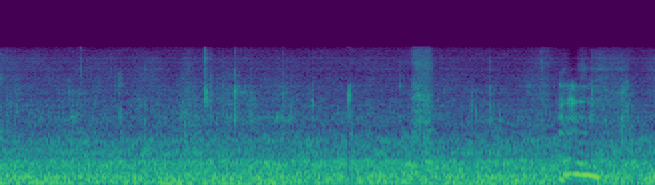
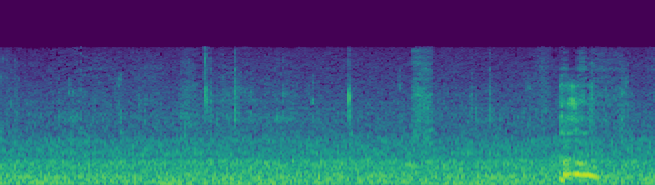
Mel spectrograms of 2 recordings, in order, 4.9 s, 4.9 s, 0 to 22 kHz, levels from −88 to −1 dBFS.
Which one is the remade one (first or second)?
first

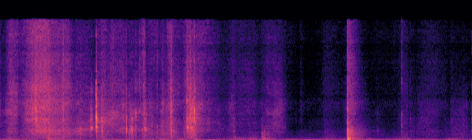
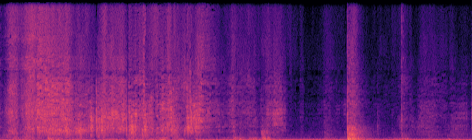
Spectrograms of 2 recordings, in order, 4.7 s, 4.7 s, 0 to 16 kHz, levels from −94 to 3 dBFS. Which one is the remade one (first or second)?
first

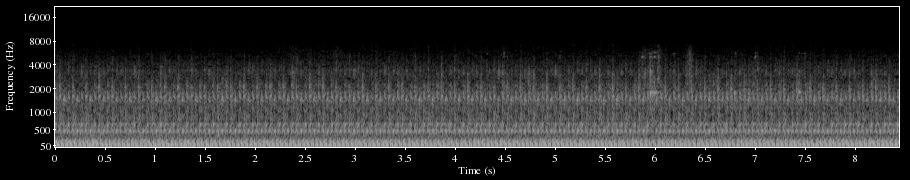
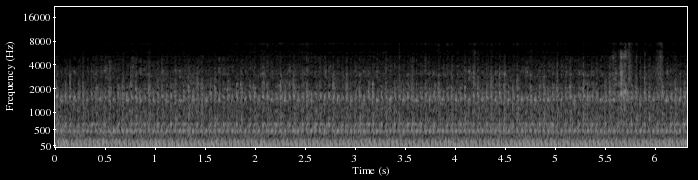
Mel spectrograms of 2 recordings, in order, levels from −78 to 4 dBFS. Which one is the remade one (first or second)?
second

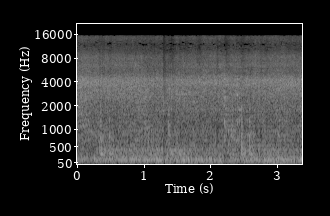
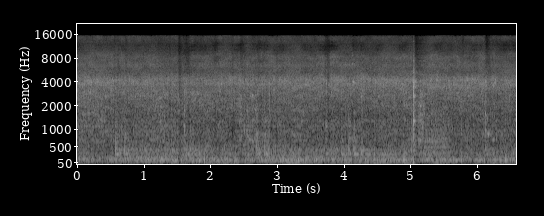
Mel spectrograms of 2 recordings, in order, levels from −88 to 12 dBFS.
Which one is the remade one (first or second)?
second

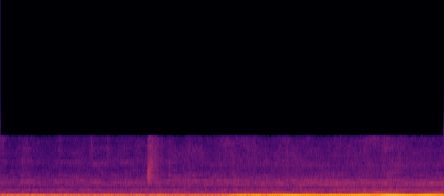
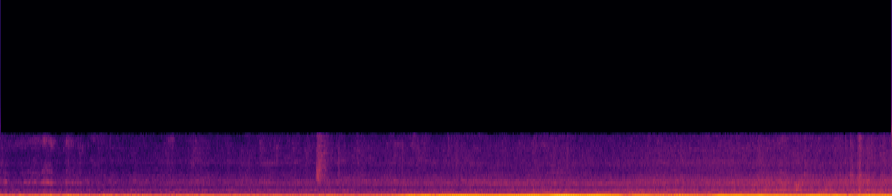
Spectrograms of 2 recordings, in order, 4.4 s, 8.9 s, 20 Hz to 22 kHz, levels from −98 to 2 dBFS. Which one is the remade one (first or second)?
first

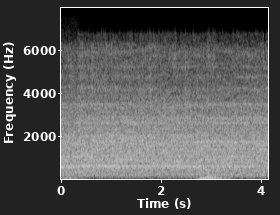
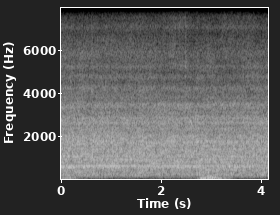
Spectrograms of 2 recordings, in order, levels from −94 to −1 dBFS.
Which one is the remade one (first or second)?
second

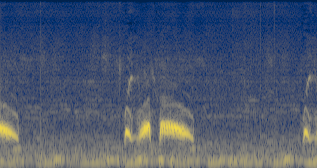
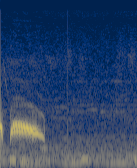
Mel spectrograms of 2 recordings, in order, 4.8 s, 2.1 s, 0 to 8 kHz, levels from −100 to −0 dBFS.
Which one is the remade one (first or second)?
first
